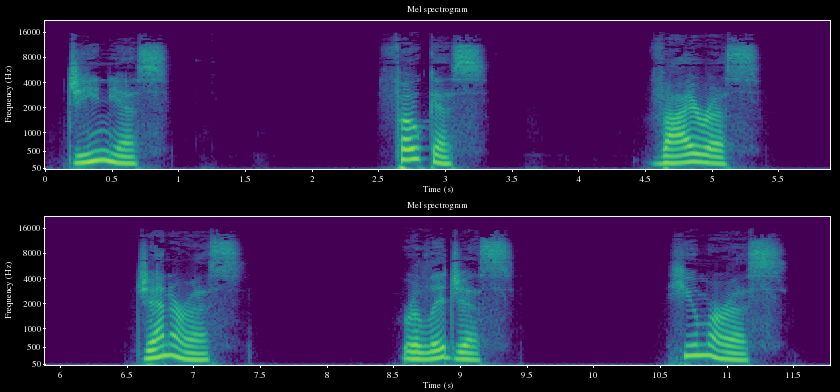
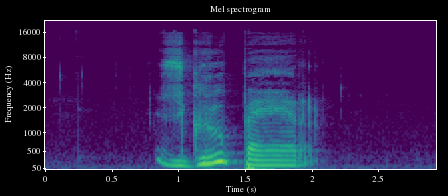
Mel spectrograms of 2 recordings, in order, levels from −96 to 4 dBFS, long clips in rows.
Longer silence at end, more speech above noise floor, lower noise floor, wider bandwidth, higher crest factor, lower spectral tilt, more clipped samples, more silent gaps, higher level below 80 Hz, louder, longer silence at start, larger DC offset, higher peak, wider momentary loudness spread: second, 0.4 s vs 0.95 s; first, 67 dB vs 44 dB; first, -85 dBFS vs -70 dBFS; about the same, 14 kHz vs 15 kHz; about the same, 18 dB vs 18 dB; about the same, -5.5 dB/octave vs -6.5 dB/octave; neither; neither; about the same, -38 dBFS vs -42 dBFS; first, -18 LUFS vs -27 LUFS; second, 0.2 s vs 0.85 s; neither; first, -2 dBFS vs -10 dBFS; about the same, 18 LU vs 19 LU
